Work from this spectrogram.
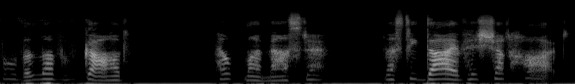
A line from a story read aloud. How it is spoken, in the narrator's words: said weakly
